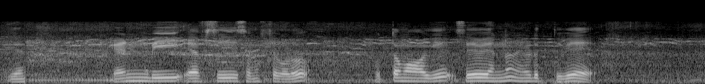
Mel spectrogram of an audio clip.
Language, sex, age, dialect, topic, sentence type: Kannada, male, 36-40, Central, banking, question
